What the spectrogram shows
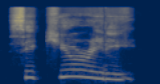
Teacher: No inglês americano, T entre os sons de vogais tem som de R.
